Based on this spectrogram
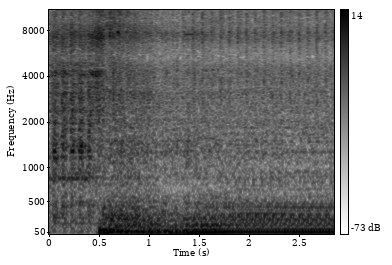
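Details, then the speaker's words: Ford F-150 4.6 V8 with many OBD2 codes and timing issues, cold start: it cranks and catches into a deep, slightly puffing cold idle, with popping from a small exhaust leak on one side and no loud timing-chain rattle. "when you hear when it first starts you'll hear a popping sound it's got a little bit of an exhaust leak on this side so kind of ignore that"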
